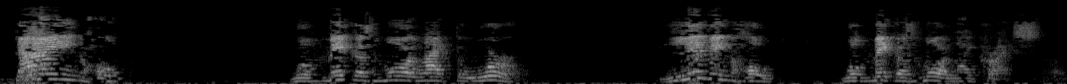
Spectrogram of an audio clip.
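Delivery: drawn out slowly, word by word, deliberate emphasis. Speaker addressing listeners, saying it slow so they can write it down. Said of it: "I'm going to say it slow".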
